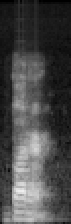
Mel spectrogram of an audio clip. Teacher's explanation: those are T's, but they're said super fast and super lightly. So it's not butter, it's not but, it's but and butter.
